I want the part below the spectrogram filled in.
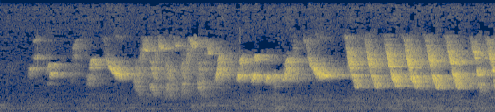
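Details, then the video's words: European goldfinch hybrid in the learning stage of its song, copying an older hybrid: scratchy twittering phrases build into a sequence of regularly repeated sharp trilled notes, high and metallic, over faint background hiss. "تغريد هجين الحسون لازال في مرحلة الحفظ"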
